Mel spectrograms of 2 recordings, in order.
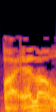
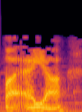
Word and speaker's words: paella: So paella is 'n tradisionele Spaanse dis en die Spanjaarde spreek nie die dubbel al uit soos ons altyd doen nie, maar die Engelse doen wel.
